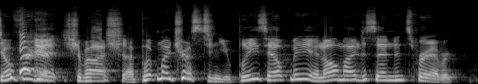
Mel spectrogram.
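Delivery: high, tearful, sobbing voice. Retelling the Gilgamesh story, voicing Gilgamesh calling on Shamash, Gilgamesh mock crying. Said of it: "And Gilgamesh is crying".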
